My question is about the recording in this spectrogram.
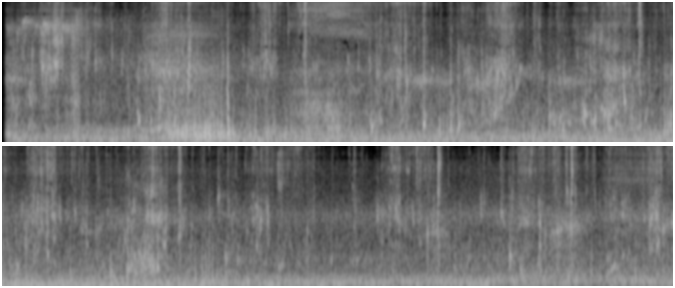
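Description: Kayak paddle strokes on calm water: the blades dip and swirl through the water, and drips trickle and patter off them between strokes.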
